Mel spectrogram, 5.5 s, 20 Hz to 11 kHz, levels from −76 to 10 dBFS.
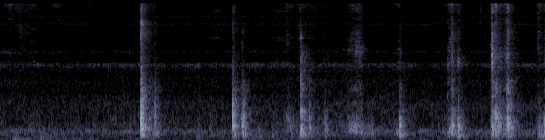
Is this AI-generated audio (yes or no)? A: no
